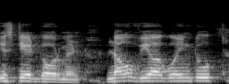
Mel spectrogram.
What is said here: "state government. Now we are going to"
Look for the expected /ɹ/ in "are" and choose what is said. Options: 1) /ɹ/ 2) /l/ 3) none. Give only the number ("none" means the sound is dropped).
1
